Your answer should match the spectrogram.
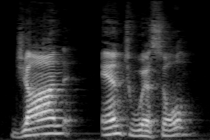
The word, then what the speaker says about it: Entwistle: Best bassist, John Entwistle.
